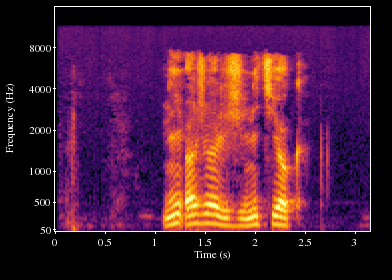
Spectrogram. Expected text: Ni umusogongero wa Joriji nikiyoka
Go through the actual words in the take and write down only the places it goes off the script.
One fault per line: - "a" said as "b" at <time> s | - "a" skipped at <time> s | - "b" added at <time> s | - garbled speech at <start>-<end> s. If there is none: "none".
- "umusogongero" skipped at 1.2 s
